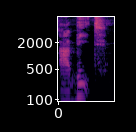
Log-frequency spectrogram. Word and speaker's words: habite: But in French, like the word for live, habite, you don't pronounce the H, you say habite, you know.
